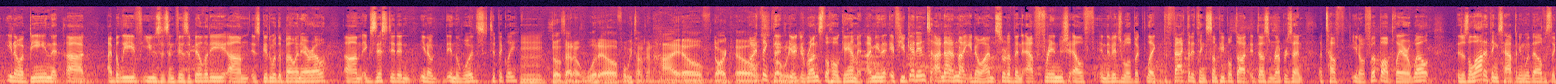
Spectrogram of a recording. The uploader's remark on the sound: In a convention room full of heroes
